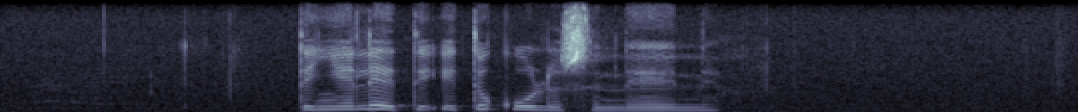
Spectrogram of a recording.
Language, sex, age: Tsonga, female, 20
